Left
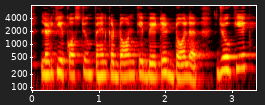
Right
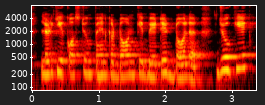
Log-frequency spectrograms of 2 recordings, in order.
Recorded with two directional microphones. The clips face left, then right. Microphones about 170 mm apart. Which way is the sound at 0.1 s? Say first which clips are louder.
Left 5 dB; 45° left (ahead or behind).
